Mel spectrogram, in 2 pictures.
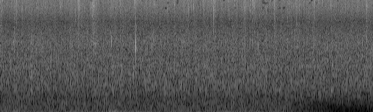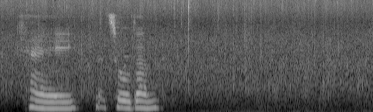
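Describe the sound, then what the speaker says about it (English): Steady hiss of rain falling on surfaces in the farming game Pumpkin Days, continuous throughout, with a person speaking briefly over it midway. "Oh, that's rain."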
